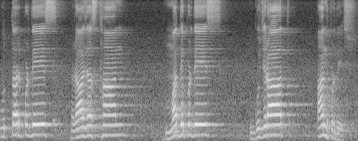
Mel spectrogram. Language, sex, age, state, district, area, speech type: Maithili, female, 60+, Bihar, Madhubani, urban, spontaneous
